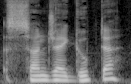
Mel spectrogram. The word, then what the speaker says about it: Sanjay Gupta: I was listening to a podcast with Sanjay Gupta. Am I saying his name right? Yeah.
